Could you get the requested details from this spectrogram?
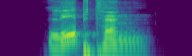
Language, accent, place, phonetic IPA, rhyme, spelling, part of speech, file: German, Germany, Berlin, [ˈleːptn̩], -eːptn̩, lebten, verb, De-lebten.ogg
- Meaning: inflection of leben: 1. first/third-person plural preterite 2. first/third-person plural subjunctive II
